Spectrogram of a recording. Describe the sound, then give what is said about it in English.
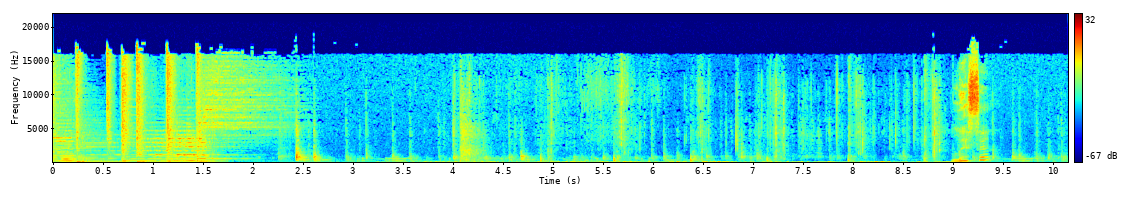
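Doves coo softly while a person speaks, following a brief burst of tonal music at the start; recorded at a dovecote (pigeon tower) in Mardavich, Isfahan, Iran. “Yes, it's the sound of doves.”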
